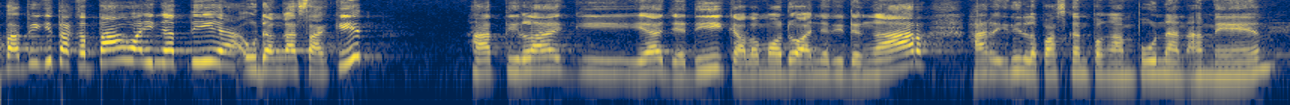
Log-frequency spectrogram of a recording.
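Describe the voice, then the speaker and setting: A woman's voice: on the high side, in a large hall. A woman pastor preaching a sermon, telling funny stories and speaking directly to her congregation. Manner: humorous storytelling, acts out dialogue.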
